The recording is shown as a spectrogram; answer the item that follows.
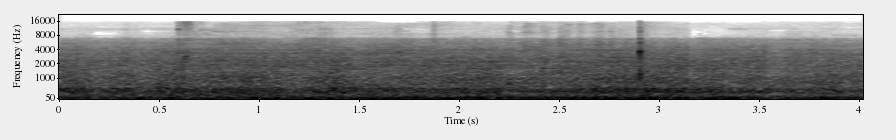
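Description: Freight train's covered hopper cars rolling across a steel railway trestle overhead: a steady, even rolling noise with no distinct wheel clicks.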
